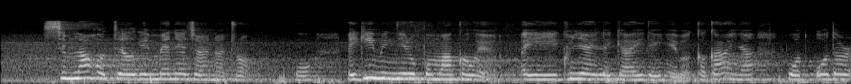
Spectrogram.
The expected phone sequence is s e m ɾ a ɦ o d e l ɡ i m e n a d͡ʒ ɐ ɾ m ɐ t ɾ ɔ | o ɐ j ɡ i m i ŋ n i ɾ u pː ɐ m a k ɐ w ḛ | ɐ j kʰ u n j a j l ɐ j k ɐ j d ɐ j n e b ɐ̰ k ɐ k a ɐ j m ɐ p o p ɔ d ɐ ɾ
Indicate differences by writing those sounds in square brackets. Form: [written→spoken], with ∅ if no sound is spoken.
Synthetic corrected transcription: s [e→i] m [ɾ→l] a ɦ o [d→t] e l ɡ i m e n [a→e] d͡ʒ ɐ ɾ [m→n] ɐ t ɾ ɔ | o ɐ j ɡ i m i ŋ n i ɾ u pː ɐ m a k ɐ w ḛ | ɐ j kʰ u n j a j l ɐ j k [ɐ→a] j d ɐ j n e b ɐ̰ k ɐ k a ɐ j [m→n] ɐ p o [p→t] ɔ d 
